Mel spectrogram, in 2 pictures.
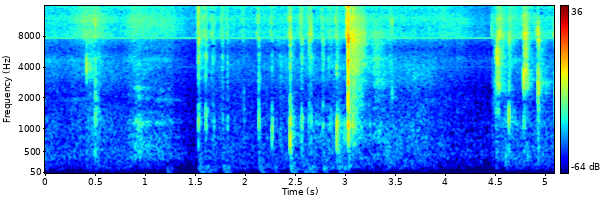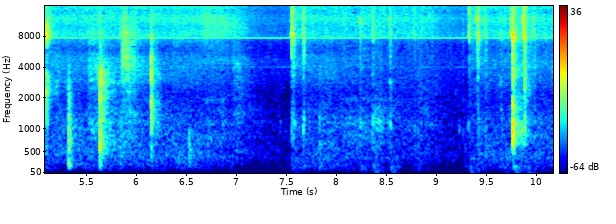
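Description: Laptop keyboard typing: faint, irregular bursts of key clicks with short pauses between them.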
